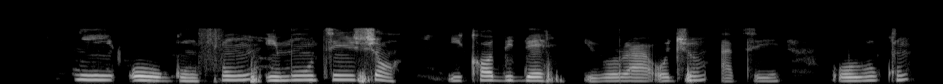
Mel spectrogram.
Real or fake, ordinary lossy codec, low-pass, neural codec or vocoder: fake; none; 5.4 kHz; vocoder, 22.05 kHz, 80 mel bands, Vocos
